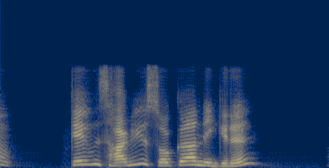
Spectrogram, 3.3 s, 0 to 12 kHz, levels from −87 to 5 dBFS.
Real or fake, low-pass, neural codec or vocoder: fake; 7.2 kHz; codec, 16 kHz, about 1 kbps, DyCAST, with the encoder's durations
